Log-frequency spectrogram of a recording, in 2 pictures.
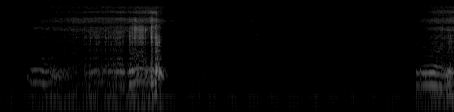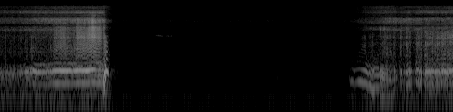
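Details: Zazie, a French Bulldog, snoring in three long rasping bursts of about two seconds each, separated by quiet pauses of several seconds; the breaths carry a buzzy, nasal tone.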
